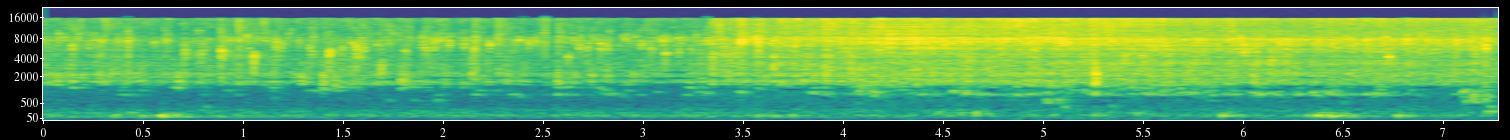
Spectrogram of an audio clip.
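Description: Spice-coated whole bitter gourds sizzling in a shallow layer of hot oil in a pan as more are laid in. The sizzle steps up about three seconds in and stays louder.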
